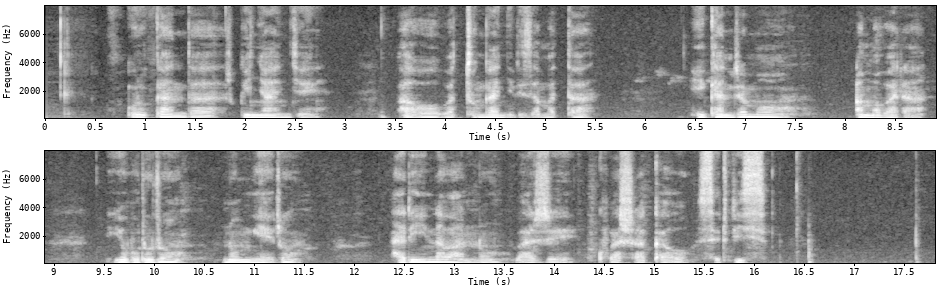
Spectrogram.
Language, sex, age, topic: Kinyarwanda, male, 18-24, finance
